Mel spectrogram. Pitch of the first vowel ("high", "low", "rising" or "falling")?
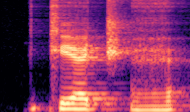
high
